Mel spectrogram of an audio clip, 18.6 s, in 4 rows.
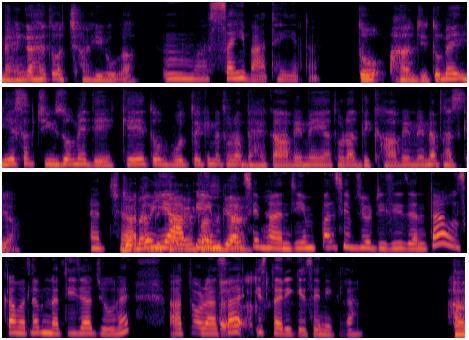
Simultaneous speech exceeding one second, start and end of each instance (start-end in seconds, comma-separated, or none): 10.5-11.7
